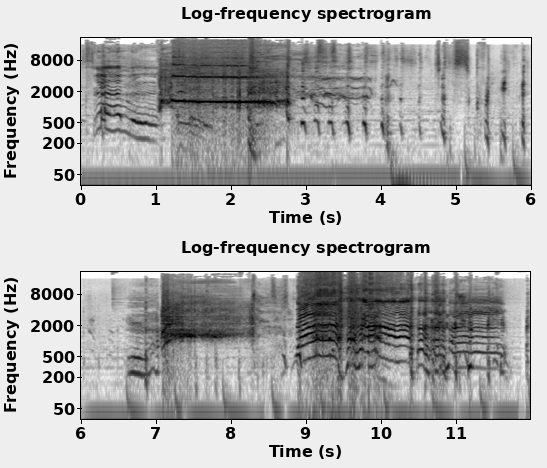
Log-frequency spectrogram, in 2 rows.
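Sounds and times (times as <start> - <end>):
person screaming and crying: 0.2 - 3.9, 6.7 - 11.7
speech: 0.6 - 1.0, 6.6 - 7.1
laughter: 2.2 - 11.9.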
